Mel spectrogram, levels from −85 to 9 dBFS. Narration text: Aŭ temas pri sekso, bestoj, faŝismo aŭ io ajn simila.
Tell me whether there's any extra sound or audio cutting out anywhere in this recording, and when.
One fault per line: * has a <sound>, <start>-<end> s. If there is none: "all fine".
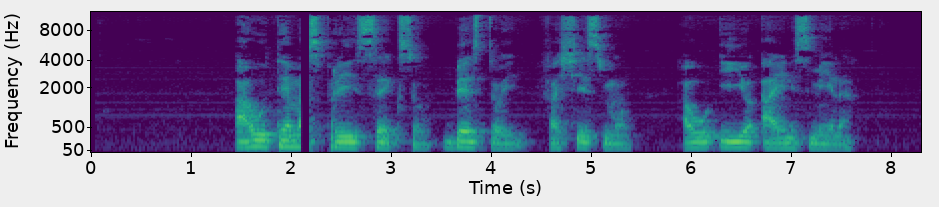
* has a dropout, 2.1-2.2 s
